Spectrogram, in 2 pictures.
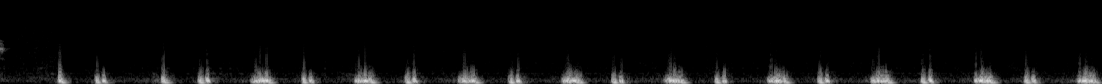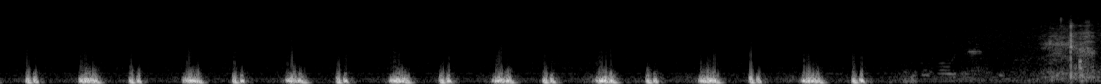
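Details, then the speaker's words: Mitral stenosis presenting only as a presystolic murmur: supine, only first and second sounds with opening snap; on turning to left side a short low rumble appears before the first sound; heartbeat near 58 a minute. "ساعات الماترال ستينوزيس بيبريزنت ببري سيستوليك مارمر بس زي المثال اللي جاي، وهنا برضو الأول والمريض نايم على ظهره مسموع بس الفيرست والسكند هارت ساوندز ومعاهم اوبننج سناب، ولما ينام على الجنب الشمال البري سيستوليك مامر تظهر."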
